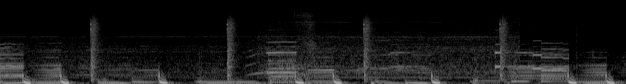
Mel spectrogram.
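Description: Background music with a steady beat, about one and a half beats a second, over a low bass line.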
